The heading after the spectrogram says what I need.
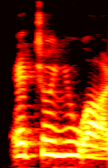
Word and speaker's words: hour: Same veg कुछ words हैं HOUR, इसे लोग बोलते हैं आवर, आवर, नो, आवर, hour, same way sour and then hour, right?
